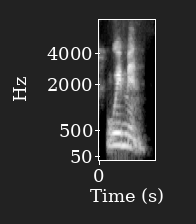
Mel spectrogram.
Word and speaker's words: women: Remember, the sound is we. Women.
